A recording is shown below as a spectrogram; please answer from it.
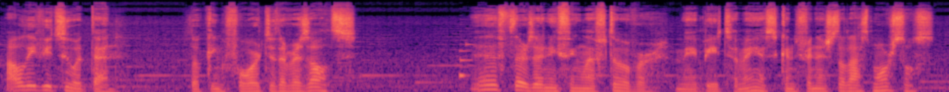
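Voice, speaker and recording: A man playing a composed young alchemist in a video game, speaking in a measured, formal, analytical manner. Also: medium pitch, music in the background, natural voice. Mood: calm, analytical. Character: calm, courteous young male alchemist and researcher. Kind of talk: video game character dialogue.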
